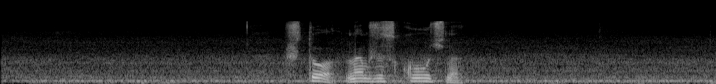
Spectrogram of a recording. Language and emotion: Russian, sad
